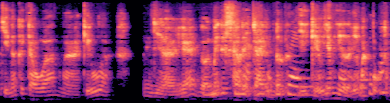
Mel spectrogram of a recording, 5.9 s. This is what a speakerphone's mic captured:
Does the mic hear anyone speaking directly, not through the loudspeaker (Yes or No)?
Yes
